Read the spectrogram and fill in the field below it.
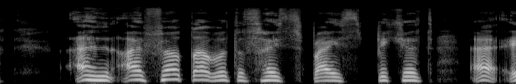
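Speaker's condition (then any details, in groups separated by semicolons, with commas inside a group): Cerebral palsy; uses wheelchair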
